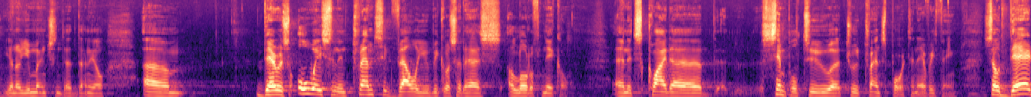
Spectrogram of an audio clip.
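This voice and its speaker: A man's voice: medium pitch, vocal fry, warm tone, big-room sound. A man from the Netherlands with a Dutch accent, speaking on a conference panel, hesitant with many fillers and restarts.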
